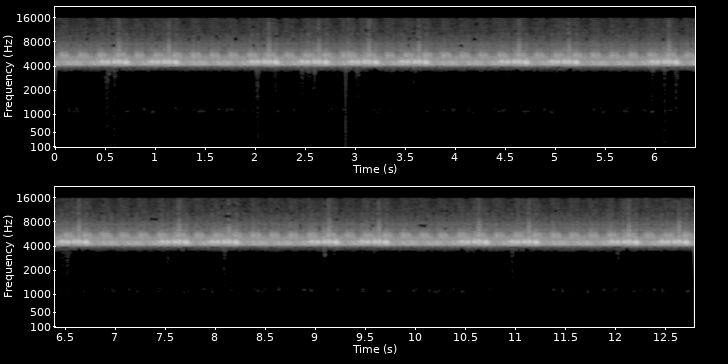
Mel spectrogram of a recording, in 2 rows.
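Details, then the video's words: Crickets for a 40-minute sleep soundscape, chirping continuously. Each high, ringing chirp is followed closely by a second, and the doublets recur at a constant rhythm. The sound is confined to the treble. "Calming Cricket Sounds"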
